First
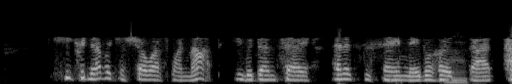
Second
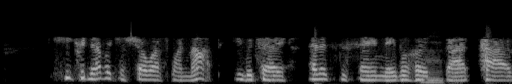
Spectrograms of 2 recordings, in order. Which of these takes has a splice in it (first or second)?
second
